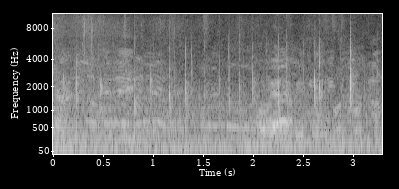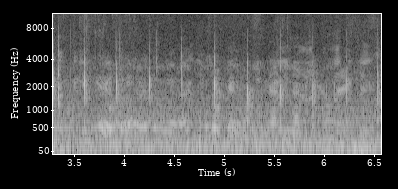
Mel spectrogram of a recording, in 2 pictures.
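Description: Indistinct voices of people talking some way off, with many irregular sharp clicks throughout.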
